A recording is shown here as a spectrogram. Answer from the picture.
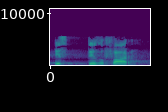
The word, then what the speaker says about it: استغفار: ہاں, اس میں یہ ہے کہ یہ جو صحیح تلفظ ہے نا, یہ استغفار, استقبال, استغفار, اس کے وزن پر, استقبال کے وزن پر,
